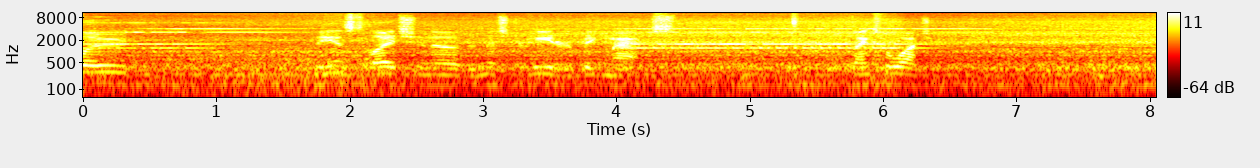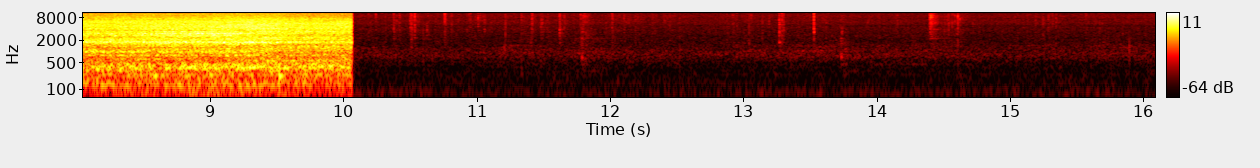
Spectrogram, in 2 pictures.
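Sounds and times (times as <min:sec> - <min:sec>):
gas heater blower and burner: 0:00.0 - 0:10.1.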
